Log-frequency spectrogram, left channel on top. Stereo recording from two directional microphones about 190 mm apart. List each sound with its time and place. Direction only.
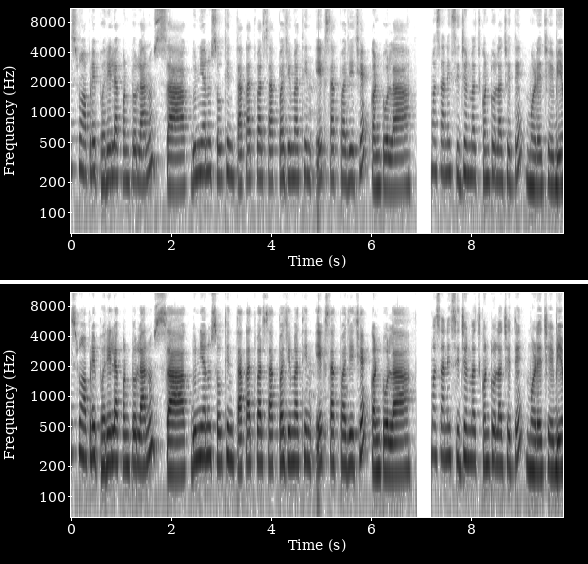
0.0 s speech: 10° right (ahead or behind)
